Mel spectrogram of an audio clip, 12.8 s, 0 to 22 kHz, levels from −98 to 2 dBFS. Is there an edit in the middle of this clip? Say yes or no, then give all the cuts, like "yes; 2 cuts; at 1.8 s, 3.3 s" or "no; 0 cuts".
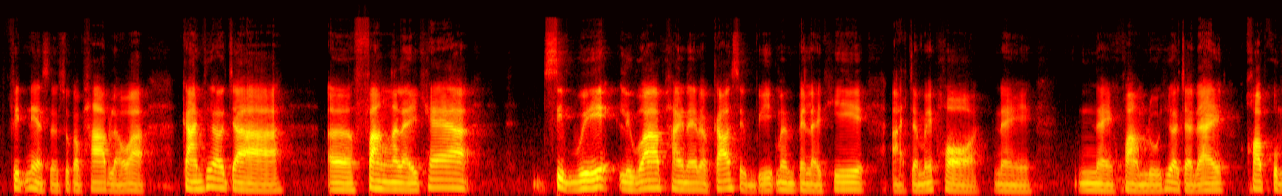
no; 0 cuts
